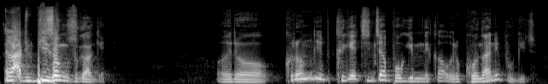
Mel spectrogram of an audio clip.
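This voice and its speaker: A man's voice: on the high side, very animated, brisk, vocal fry. A man preaching a sermon as pastor, in a conversational style that acts out complaining believers in a raised voice.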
